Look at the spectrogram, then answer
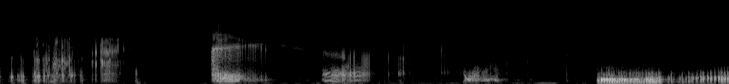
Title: Three Years of Hungry Stomach Growls!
